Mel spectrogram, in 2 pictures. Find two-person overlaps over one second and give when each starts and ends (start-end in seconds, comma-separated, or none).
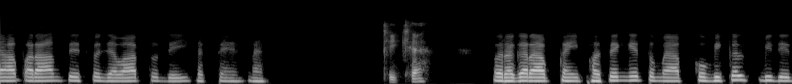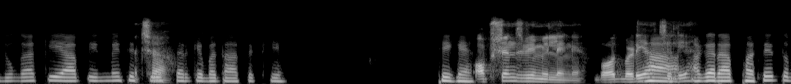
none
